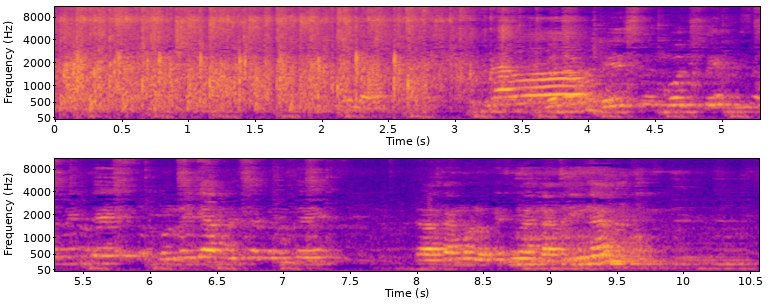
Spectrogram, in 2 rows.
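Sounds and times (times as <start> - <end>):
audience applause: 0.0 - 3.4
speech: 3.3 - 9.8.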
